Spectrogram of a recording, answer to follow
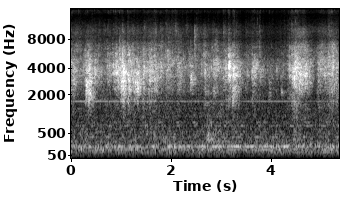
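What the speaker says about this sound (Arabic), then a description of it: "شغلت الماطور وراح ابلش اغسل البيت" Water splashed across a house floor from a motor-driven supply while washing, heard as repeated gushing swishes in bursts over a steady running-water hiss, close by.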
